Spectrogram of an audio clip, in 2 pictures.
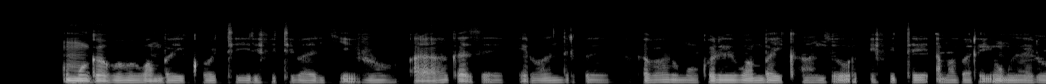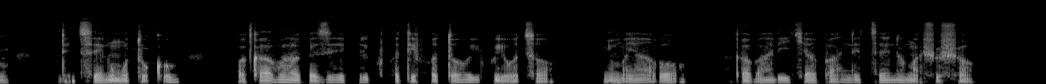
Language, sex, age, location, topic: Kinyarwanda, male, 25-35, Kigali, health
